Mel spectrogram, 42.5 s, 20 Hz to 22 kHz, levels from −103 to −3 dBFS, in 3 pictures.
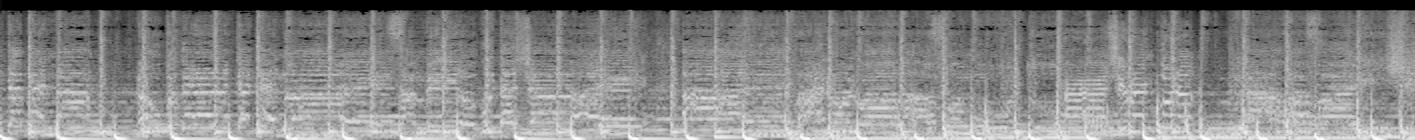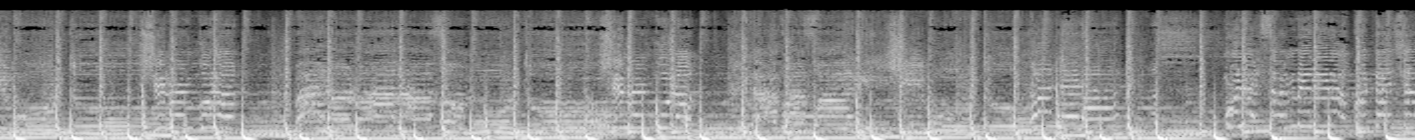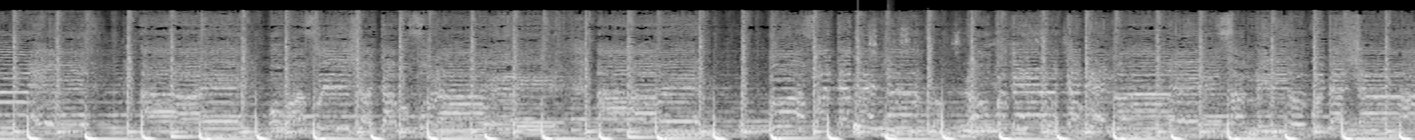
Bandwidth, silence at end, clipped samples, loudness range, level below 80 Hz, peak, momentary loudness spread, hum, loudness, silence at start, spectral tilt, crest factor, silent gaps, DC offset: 16.5 kHz; 0 s; under 0.1%; 1 LU; -16 dBFS; 0 dBFS; 3 LU; none; -13 LUFS; 0 s; -5.5 dB/octave; 12 dB; none; under 0.1%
